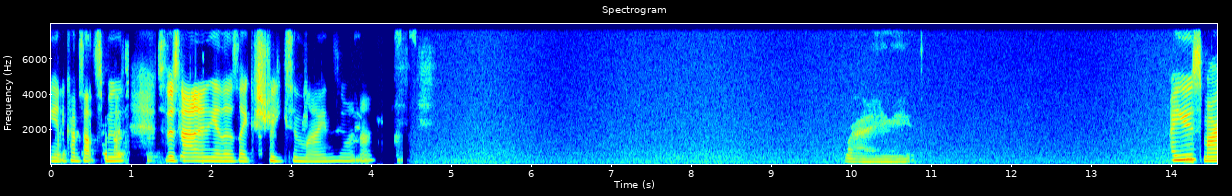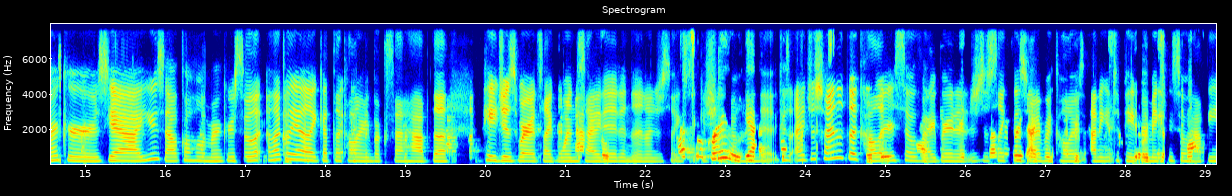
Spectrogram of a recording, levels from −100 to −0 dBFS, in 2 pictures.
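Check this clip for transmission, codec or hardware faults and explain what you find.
The clip has three echo-canceller faults, recurring across the call: speech suppressed in double talk, echo leak, and background gated by the echo canceller.

Speech suppressed in double talk occurs from 0 to 4.21 s, 14.43 to 17.93 s, and 21.1 s to the end. The talker's speech dips by up to about 40 dB, thinning or breaking into fragments, for roughly 1.5 s in the first span, under a second in the second, and around 7 s in the last. This likely comes from the canceller failing to separate this talker from loudspeaker echo while both sides spoke, so it turned everything down. Unlike gating, it is the foreground speech itself that is lost, not the room sound.

Echo leak runs from 0.79 to 4.78 s and from 14.66 to 28.75 s. A fainter copy of the speech trails it by a steady 283 ms, about 20 dB below the speech at first and closer, about 15 dB below, in the later stretch. 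The likely cause is a far end on loudspeaker whose canceller let part of its microphone pickup return. The fixed delay and the copy's weaker level distinguish it from room reverberation, which smears continuously rather than repeating.

Background gated by the echo canceller appears from 1.31 to 3.15 s and from 15.16 to 20.82 s. The room tone drops out abruptly, by about 38 dB and then about 40 dB, for roughly 1 s and 2 s in total, then returns. The canceller clamped the microphone while the loudspeaker played. Because only the ambient bed vanishes, and it comes back, this differs from network dropouts, which silence everything at once. The call's microphone processing limits the band to 8 kHz, which is expected.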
